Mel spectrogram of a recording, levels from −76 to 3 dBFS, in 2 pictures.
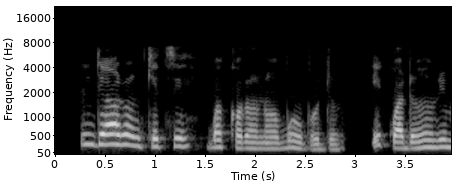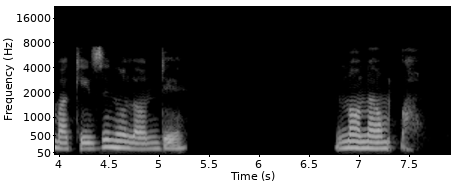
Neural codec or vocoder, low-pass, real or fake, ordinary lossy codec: codec, 24 kHz, 6 kbps, HILCodec; 7.2 kHz; fake; none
